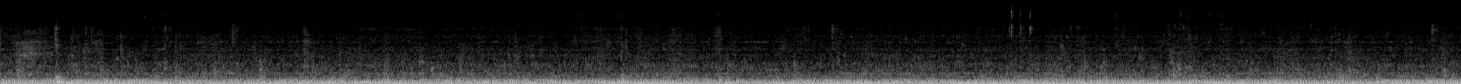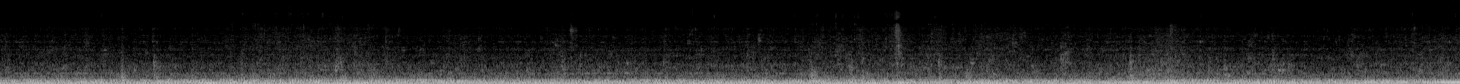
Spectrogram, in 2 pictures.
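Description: Boat engine running steadily, a constant low rumble, with faint small clicks over it.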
